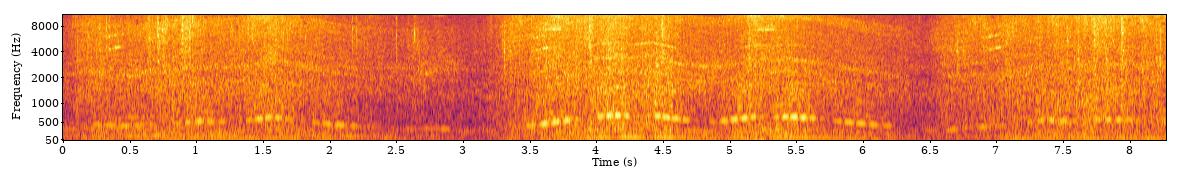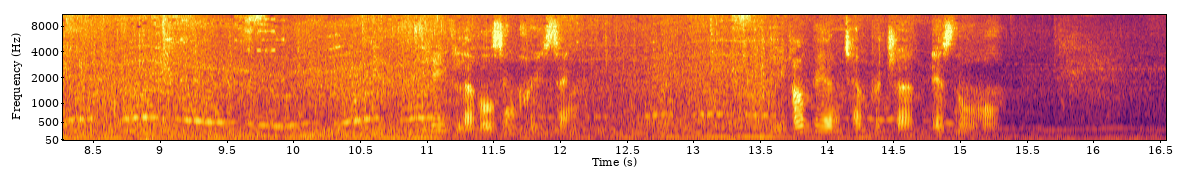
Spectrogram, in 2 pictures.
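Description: A game vehicle's engine whines and revs, rising and falling in pitch.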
